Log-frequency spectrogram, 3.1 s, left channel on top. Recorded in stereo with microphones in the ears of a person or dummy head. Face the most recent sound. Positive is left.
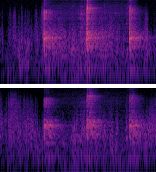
turn(degrees=40)  # may be behind; listen again after turning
